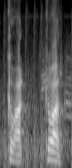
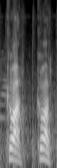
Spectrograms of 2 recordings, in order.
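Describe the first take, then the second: No difference in how they are said.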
